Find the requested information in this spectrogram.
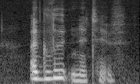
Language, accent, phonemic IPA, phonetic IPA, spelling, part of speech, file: English, US, /əˈɡluːtɪnətɪv/, [əˈɡɫut̚nəɾɪv], agglutinative, adjective / noun, En-us-agglutinative.ogg
- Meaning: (adjective) 1. Sticky, tacky, adhesive 2. Having words derived by combining parts, each with a separate meaning; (noun) A sticky material; an adhesive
